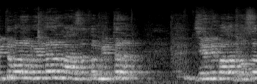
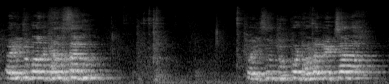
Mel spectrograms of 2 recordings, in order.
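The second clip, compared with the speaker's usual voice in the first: ordinary talk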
